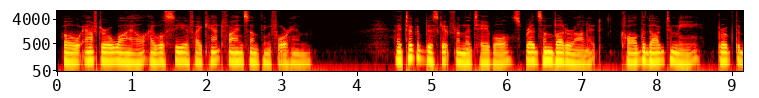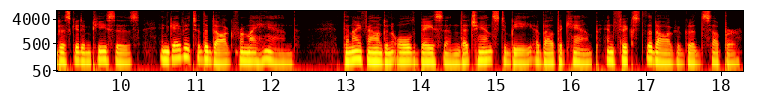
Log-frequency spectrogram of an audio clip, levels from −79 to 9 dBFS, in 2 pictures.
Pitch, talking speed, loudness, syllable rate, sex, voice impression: 110 Hz, 215 wpm, -20 LUFS, 5.2 syllables/s, male, masculine, very adult-like, slightly thick, cool, sincere, calm, slightly sweet, slightly kind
